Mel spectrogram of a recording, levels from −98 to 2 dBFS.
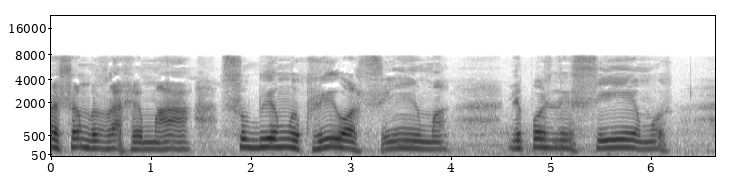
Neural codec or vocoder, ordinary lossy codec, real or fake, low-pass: none; none; real; none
